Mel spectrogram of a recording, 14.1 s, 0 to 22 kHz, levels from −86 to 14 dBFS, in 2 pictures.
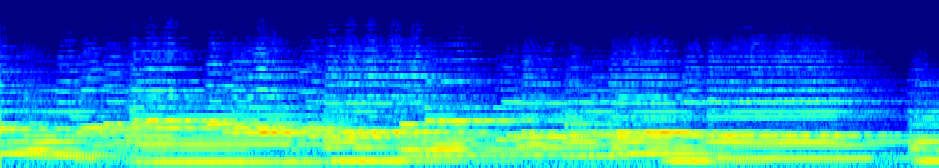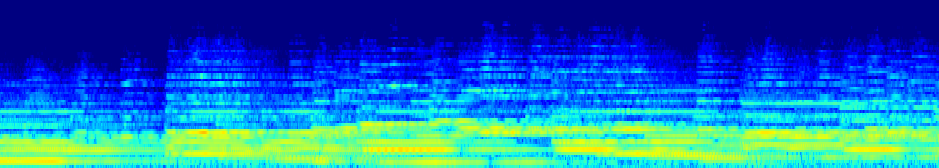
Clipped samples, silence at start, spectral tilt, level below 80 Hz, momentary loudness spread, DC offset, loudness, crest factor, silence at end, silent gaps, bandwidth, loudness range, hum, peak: under 0.1%; 0 s; -8 dB/octave; -58 dBFS; 6 LU; under 0.1%; -26 LUFS; 14 dB; 0 s; none; 10 kHz; 3 LU; none; -12 dBFS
